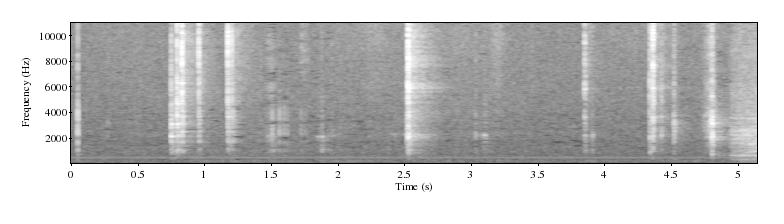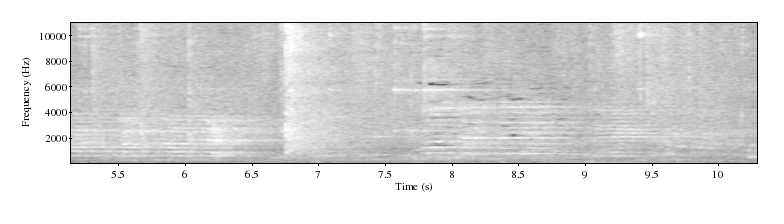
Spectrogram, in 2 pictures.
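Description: A handful of sharp clicks and taps. About halfway through, the chatter of many voices in a large, echoing gymnasium takes over.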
